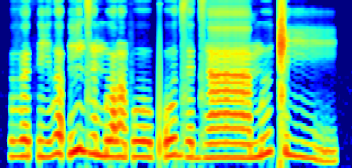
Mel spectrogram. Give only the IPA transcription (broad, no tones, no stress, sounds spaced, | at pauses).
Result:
v œ θ i ð ʌ ʔ ĩ d͡z ə̃ m ɯ lˠ ə̃ f oː pʼ o d͡z ə d͡z ãː m ɯ ǁ iː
